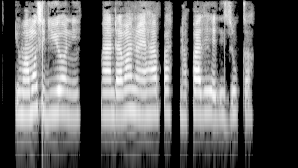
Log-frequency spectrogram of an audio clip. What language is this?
Swahili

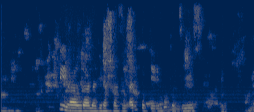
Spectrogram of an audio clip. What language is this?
Kinyarwanda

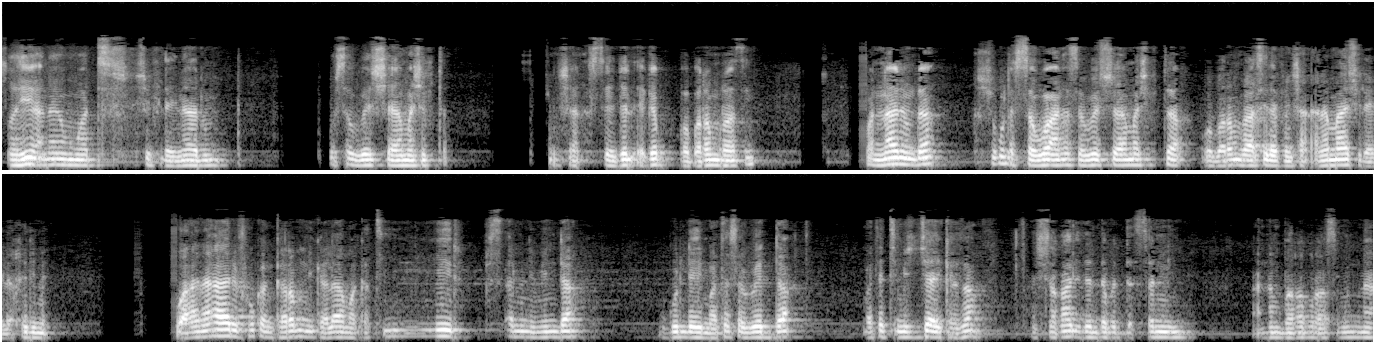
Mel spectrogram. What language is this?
Chadian Arabic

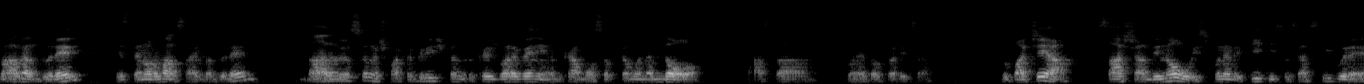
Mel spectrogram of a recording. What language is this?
Romanian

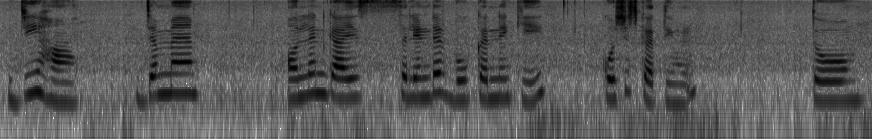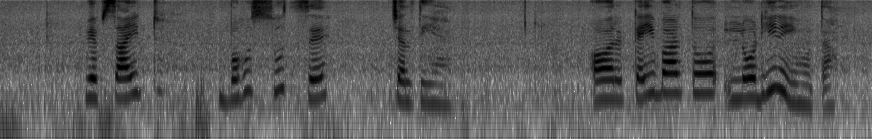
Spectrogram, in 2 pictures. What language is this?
Urdu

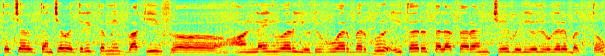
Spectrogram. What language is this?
Marathi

